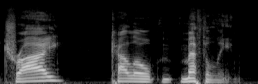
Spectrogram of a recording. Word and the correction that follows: trichloromethylene: So I really want to say it correctly. It's trichloromethylene.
